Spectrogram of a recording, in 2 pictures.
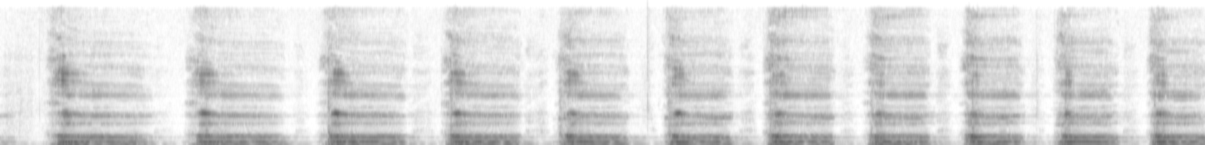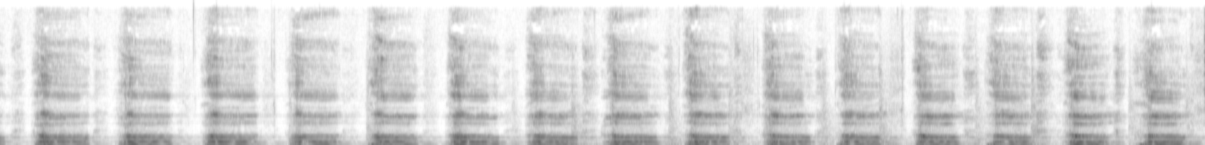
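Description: Sufi dhikr: voices chanting one short devotional phrase over and over on a steady pitch, each repetition rising briefly into a held note. The tempo steadily quickens, from about one chant every two seconds to more than one a second.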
